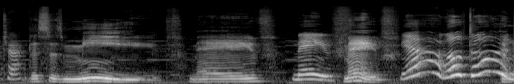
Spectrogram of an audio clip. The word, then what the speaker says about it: Maeve: maeve yeah well done the bh is so hard for me to understand as a v it just doesn't make sense to me which you can also spell in english m-a-e-v-e maeve yeah yeah yeah we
